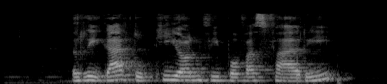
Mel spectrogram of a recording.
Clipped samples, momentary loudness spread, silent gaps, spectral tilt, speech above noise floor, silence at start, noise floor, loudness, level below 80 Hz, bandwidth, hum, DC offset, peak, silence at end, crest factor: under 0.1%; 6 LU; none; -4.5 dB/octave; 33 dB; 0.7 s; -62 dBFS; -30 LUFS; -64 dBFS; 11.5 kHz; none; under 0.1%; -12 dBFS; 0.35 s; 18 dB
